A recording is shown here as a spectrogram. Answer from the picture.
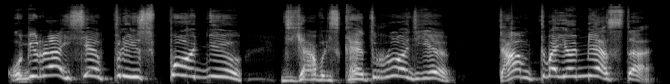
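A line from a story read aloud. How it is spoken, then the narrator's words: Shout across forest. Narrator (Russian): крикнул на весь лес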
